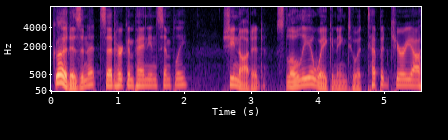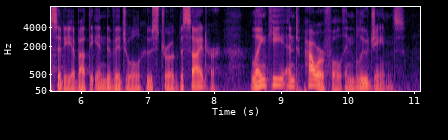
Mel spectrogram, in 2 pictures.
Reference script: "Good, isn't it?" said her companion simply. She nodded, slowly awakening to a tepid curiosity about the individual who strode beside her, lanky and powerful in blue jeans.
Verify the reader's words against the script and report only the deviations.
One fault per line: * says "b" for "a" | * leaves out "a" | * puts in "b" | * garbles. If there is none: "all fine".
all fine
